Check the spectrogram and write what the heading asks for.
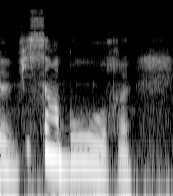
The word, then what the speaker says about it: Wissembourg: Le W, bien sûr, se prononce comme un V.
